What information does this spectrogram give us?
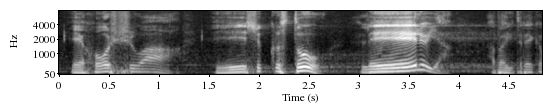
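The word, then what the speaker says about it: יהושע: പ്രശ്നം പേരെന്താ ജീസസ് പോട്ടെ അപ്പോ കൃത്യമായ ഉച്ചാരണം എങ്ങനാ യഹോഷുവ യേശുക്രിസ്തു ഹല്ലേല ഹല്ലേലൂയ അപ്പോ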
